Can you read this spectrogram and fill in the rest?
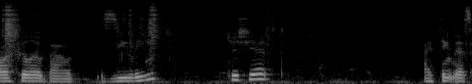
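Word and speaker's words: Zélie: I think it's Zelie, but I always want to say Zele, but I think it's Zelie.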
